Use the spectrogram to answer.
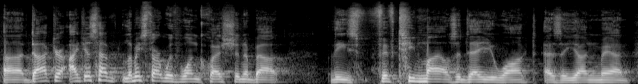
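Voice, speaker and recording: A man hosting an interview, reading a scripted introduction and then asking measured, polite questions. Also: medium pitch, dark tone. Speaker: interview host.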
